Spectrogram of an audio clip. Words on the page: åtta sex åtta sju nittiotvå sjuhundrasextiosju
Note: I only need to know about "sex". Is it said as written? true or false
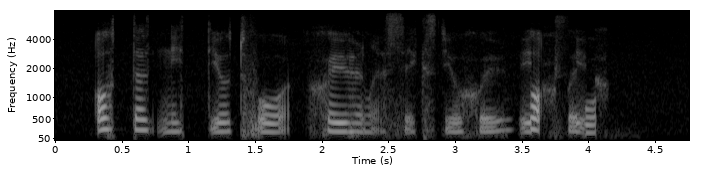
false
